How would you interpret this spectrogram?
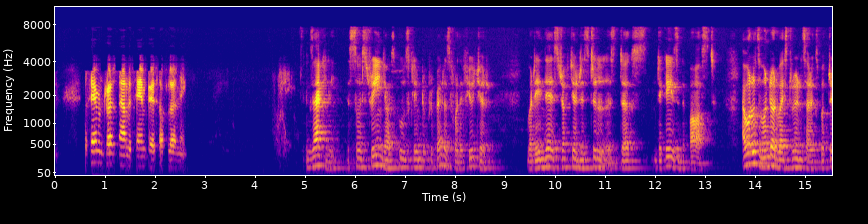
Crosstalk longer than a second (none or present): none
